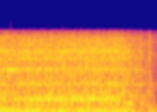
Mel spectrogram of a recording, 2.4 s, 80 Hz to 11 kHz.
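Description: A vintage all-metal Kenmore Model 1940 convertible sewing machine running steadily, a smooth continuous motor whir with a faint rhythmic clatter, close by and easing slightly near the end, with no talking.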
